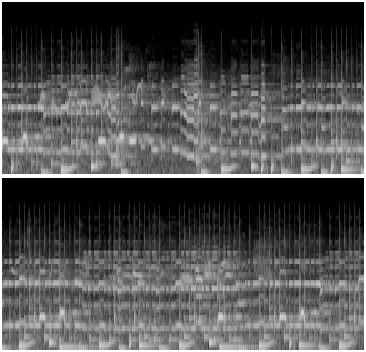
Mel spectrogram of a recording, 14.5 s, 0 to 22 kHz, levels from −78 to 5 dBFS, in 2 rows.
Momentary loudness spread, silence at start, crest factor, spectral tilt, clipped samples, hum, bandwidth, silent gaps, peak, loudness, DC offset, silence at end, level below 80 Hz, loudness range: 5 LU; 0 s; 16 dB; -6 dB/octave; under 0.1%; none; 11.5 kHz; none; -2 dBFS; -17 LUFS; under 0.1%; 0 s; -32 dBFS; 2 LU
